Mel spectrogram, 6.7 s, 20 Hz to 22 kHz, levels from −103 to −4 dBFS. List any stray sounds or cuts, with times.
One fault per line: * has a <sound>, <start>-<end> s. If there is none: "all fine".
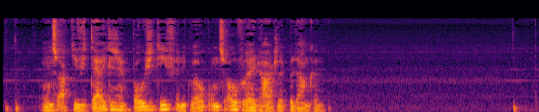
all fine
